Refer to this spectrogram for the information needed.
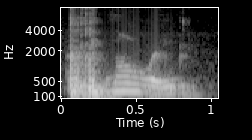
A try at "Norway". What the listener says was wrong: Побольше р вертикальноязычного.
